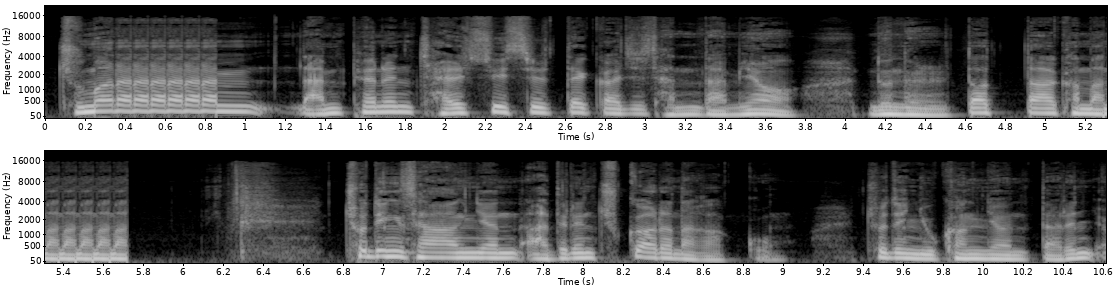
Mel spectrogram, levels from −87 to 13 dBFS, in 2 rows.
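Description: A system hang loop strikes at 0.43 to 0.85 s and again at 5.29 to 5.72 s in this speech. Each time the computer or driver stalled while the sound hardware kept replaying its ring buffer, so one 85 ms slice of audio repeats exactly five times, at 11.7 per second. That length fits a 4096-sample buffer. The result is a rapid machine-gun stutter, and about 0.4 s of the real speech is lost at each point.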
